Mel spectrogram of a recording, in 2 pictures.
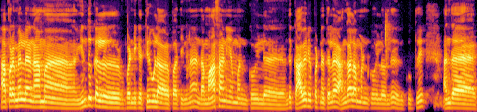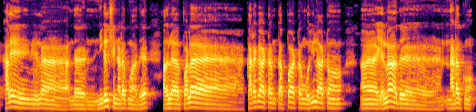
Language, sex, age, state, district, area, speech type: Tamil, male, 30-45, Tamil Nadu, Krishnagiri, urban, spontaneous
